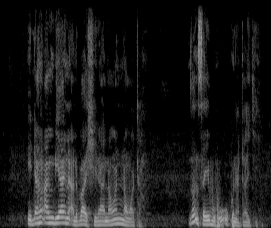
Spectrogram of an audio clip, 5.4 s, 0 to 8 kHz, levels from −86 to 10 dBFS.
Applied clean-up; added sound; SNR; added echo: none; none; none; none.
